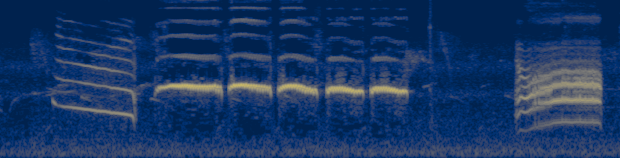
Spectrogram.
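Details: Morning voice-training song of a black-throated laughingthrush: a descending slurred whistle, then five evenly spaced flat whistled notes, and a harsh buzzy note after a short pause.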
